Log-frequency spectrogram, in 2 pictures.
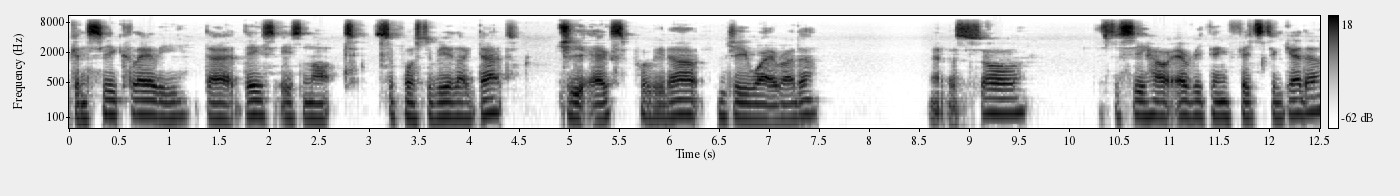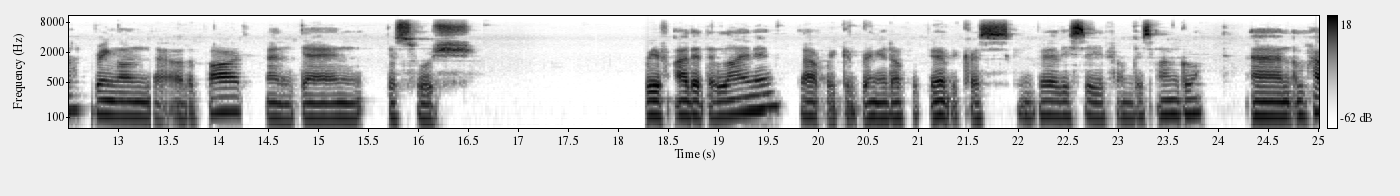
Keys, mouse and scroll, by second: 4.8 g, 7.2-9.0 middle drag, 9.0 click, 9.2-16.2 middle drag, 16.2 click, 16.7-17.3 middle drag, 17.3 shift+KP_1, 17.6 click, 19.5 click, 19.7 Tab, 20.2 click, 21.4-24.1 middle drag, 21.7 g, 24.6 KP_1.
